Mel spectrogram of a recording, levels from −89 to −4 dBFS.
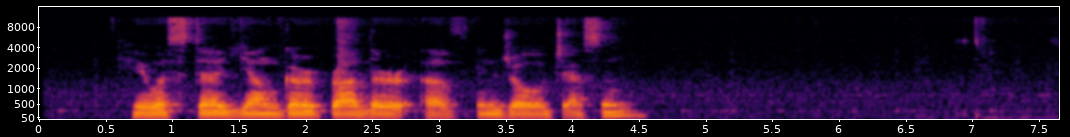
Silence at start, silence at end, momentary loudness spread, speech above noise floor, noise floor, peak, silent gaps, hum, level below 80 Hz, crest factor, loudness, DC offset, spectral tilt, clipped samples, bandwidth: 0.7 s; 3.1 s; 8 LU; 39 dB; -64 dBFS; -8 dBFS; none; none; -50 dBFS; 20 dB; -26 LUFS; under 0.1%; -6.5 dB/octave; under 0.1%; 11.5 kHz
